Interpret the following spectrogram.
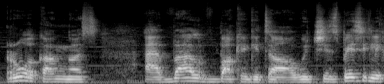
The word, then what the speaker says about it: Ruokangas: And that is the Ruokangas, yes, that's how you pronounce it in Finnish, Ruokangas Valvebucker guitar, which is basically kind of a tube-driven pickup thing in a guitar.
